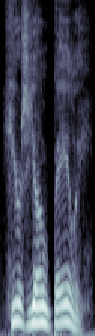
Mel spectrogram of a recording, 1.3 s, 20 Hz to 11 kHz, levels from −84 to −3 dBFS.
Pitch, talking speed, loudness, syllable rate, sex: 140 Hz, 140 wpm, -15 LUFS, 4.3 syllables/s, male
